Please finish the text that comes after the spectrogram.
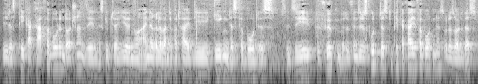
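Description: Deep-voiced journalist asking questions. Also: male voice, steady tone, brisk, few pauses, darkish tone, a little hiss or hum. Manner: informal, plain phrasing. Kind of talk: press conference question.

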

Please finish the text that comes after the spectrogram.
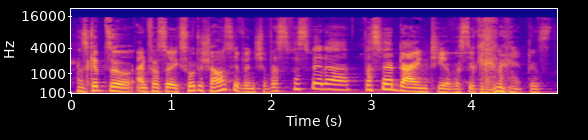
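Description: Male co-host from Berlin, casual, hesitant with filler pauses, remote call. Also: fairly high pitch, expressive. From Berlin, Germany. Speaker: podcast co-host. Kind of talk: casual chat.

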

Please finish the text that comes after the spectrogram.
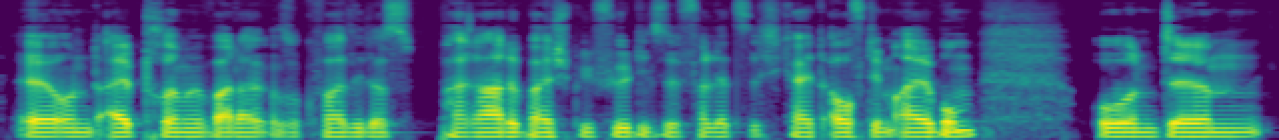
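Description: A man's voice: on the low side, completely flat delivery, moderate pace, darkish tone, clean tone, no echo, studio quality. A young man in casual chat, talking through a music release with fillers and restarts. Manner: thoughtful, many fillers and restarts. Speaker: podcast co-host discussing music.

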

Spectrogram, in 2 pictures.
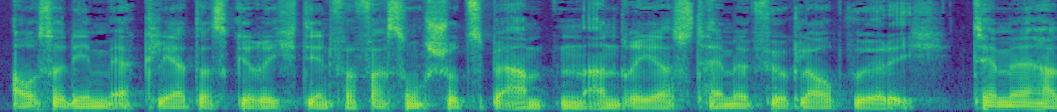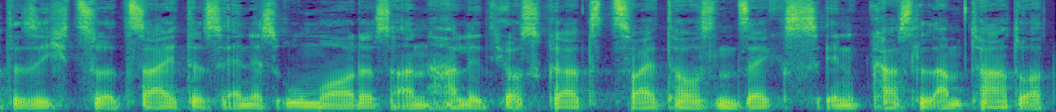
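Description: A sober news announcer in a radio play. His voice is extremely deep, and he reads a scripted bulletin in a formal news style.

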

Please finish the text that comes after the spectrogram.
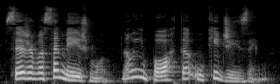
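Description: Brief: woman from Brazil, English teacher, high-ish voice, careful slow reading of lines. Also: very animated, a little mellow, breathy edge. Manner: reads English lyrics slowly and carefully, then translates. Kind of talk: online language lesson.

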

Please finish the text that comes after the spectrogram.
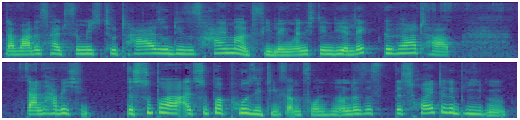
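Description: A young woman from the Palatinate talks into a podcast mic with a faint Palatinate accent. She chats in a loose, self-mocking way, often starting a sentence over. Her voice sits at an ordinary pitch for a woman. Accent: slight Palatinate German. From Palatinate, Germany. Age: 20s. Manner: chatty and self-ironic, rambling with many restarts. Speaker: podcast host. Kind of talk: casual podcast monologue. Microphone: podcast microphone.

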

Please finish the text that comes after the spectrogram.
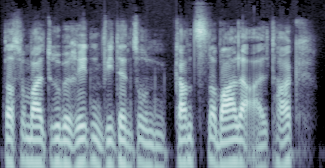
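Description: A man's voice: mid-range voice, steady tone, brisk, dark tone, no room sound, highs cut off. A middle-aged man with a Bavarian accent, hosting a podcast with a scripted intro and then casual chat, friendly with some restarts. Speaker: podcast host, orchestra violist.

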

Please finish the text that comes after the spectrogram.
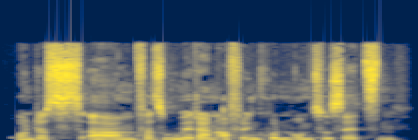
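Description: A woman in her forties with a Franconian German accent gives a business interview. She explains her company's work at length and often pauses on fillers. Her voice is at a middle pitch for a woman. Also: a little mellow. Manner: talks at length with many hesitation fillers. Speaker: company executive guest.

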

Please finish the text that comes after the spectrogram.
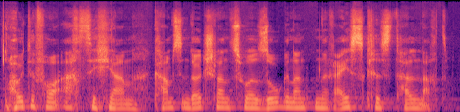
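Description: A man's voice: mid-range voice, fairly even intonation, moderate pace, faint music behind. A man in his forties from Berlin, presenting and asking prepared interview questions in German. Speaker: interviewer, politician. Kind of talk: scripted introduction and interview questions.

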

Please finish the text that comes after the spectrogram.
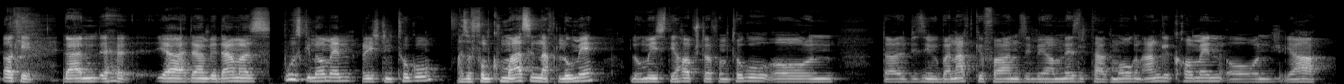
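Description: A thirty-year-old man from Ghana, talking casually and a little haltingly as an interview guest, with a joking streak. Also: mid-range voice, level tone, fairly bright tone. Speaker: interview guest, personal trainer. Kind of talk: casual personal storytelling.

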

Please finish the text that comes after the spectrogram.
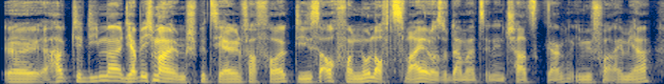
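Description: A man's voice: lowish voice, racing, dry recording, studio quality. A man with a German accent co-hosting a casual podcast discussion, explaining things and often seeking agreement with little tag questions. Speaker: podcast co-host.

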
